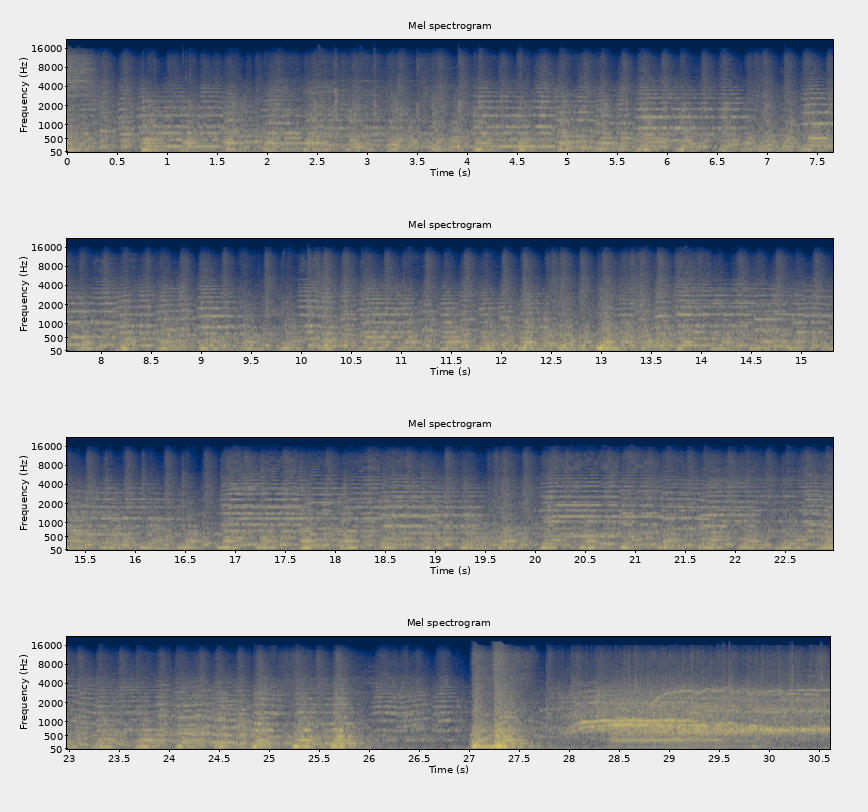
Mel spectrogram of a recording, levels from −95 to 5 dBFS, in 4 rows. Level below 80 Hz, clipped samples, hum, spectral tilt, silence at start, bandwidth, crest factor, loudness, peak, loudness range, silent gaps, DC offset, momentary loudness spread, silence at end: -44 dBFS; under 0.1%; none; -6 dB/octave; 0 s; 16.5 kHz; 22 dB; -25 LUFS; -2 dBFS; 7 LU; none; under 0.1%; 9 LU; 0 s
